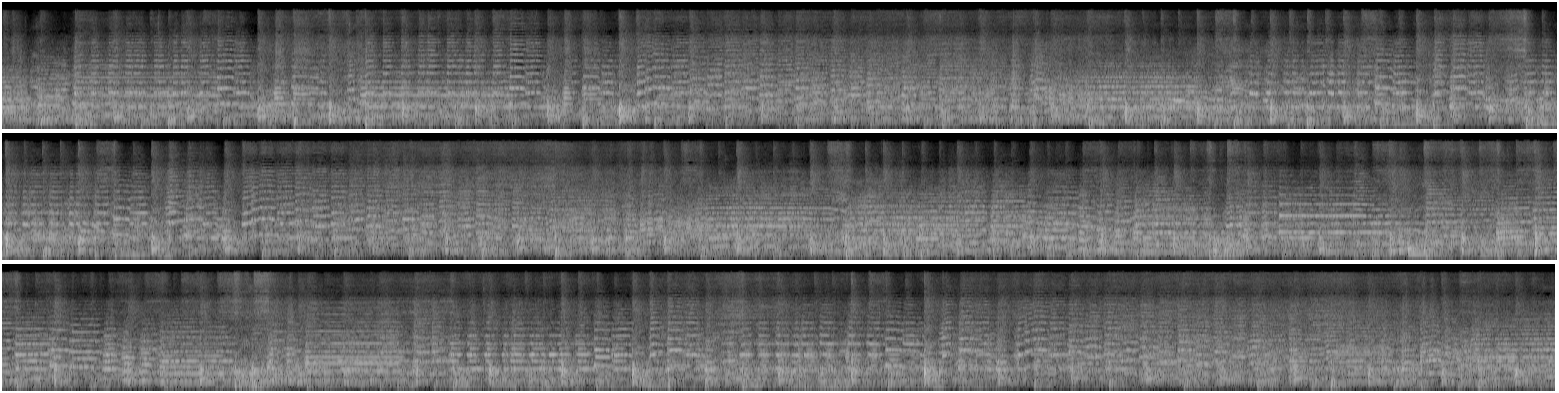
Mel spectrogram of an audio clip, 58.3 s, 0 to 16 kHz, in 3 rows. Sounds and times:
Speech: 0.0s - 28.6s, 47.2s - 55.0s
Brass instrument: 0.0s - 58.2s
Orchestra: 0.0s - 58.2s.

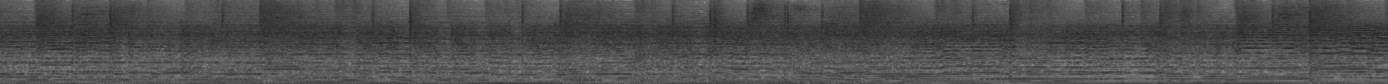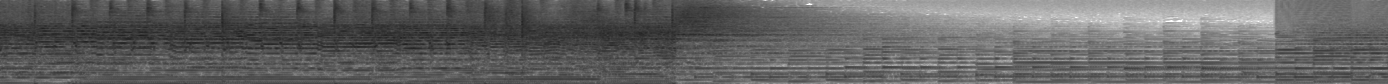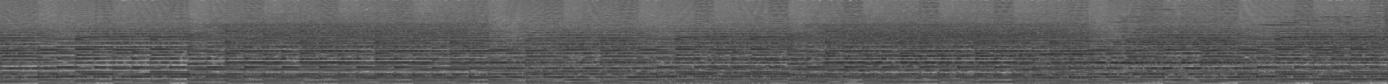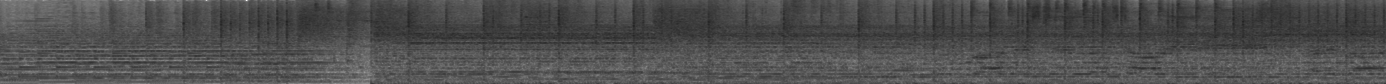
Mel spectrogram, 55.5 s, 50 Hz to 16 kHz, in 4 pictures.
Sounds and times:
Theme music: 0.0s - 55.5s.

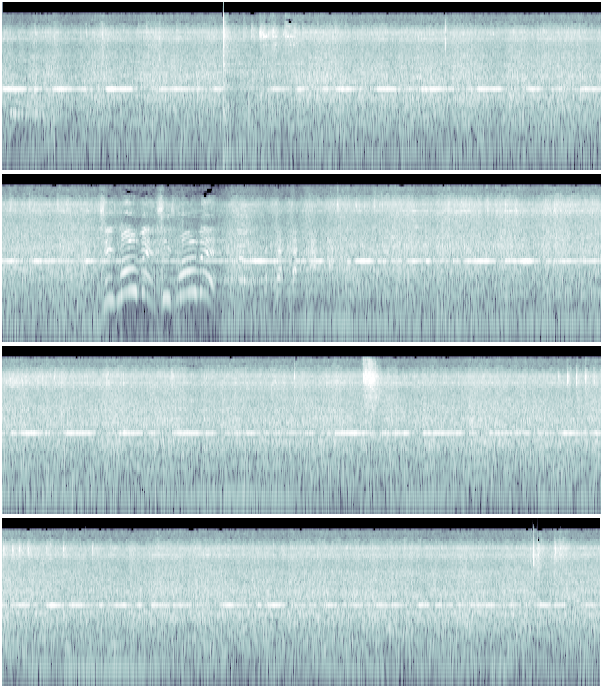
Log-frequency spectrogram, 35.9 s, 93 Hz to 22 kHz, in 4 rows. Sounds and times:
Reversing beeps: 0.0s - 11.1s, 12.2s - 35.9s.

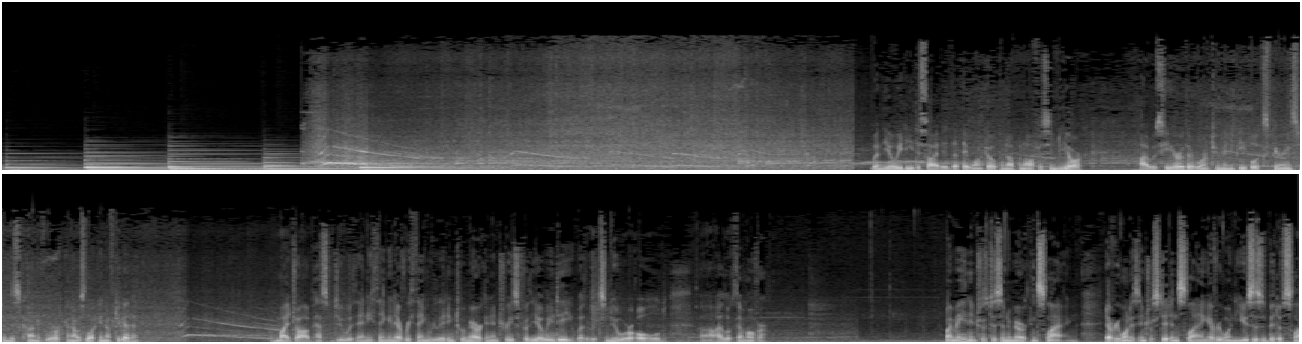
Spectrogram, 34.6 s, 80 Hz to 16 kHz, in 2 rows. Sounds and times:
Speech: 11.6s - 14.4s, 15.2s - 19.2s, 20.9s - 27.6s, 29.9s - 34.6s.

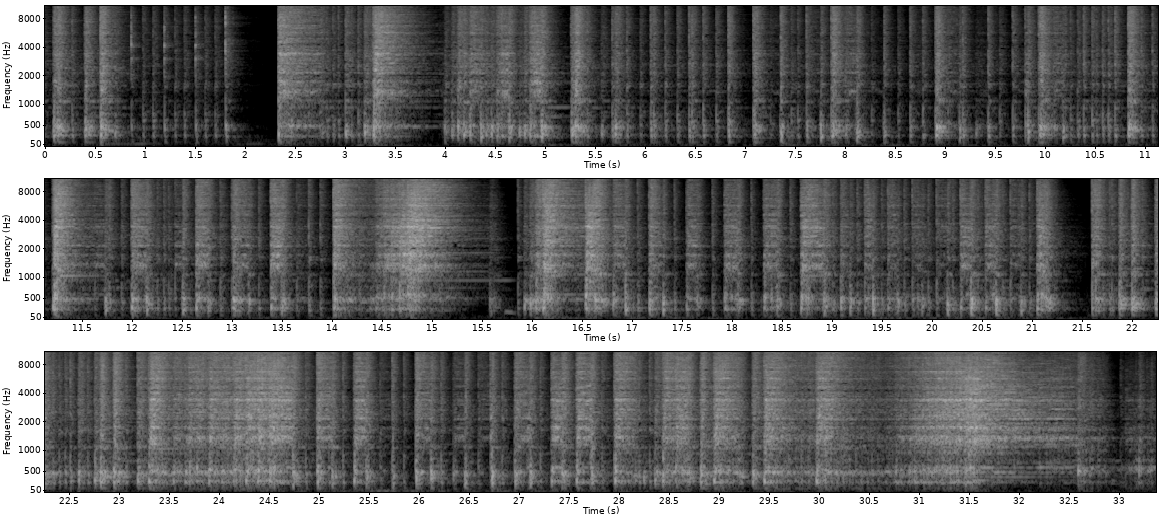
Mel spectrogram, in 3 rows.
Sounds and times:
Music: 0.0s - 33.3s.

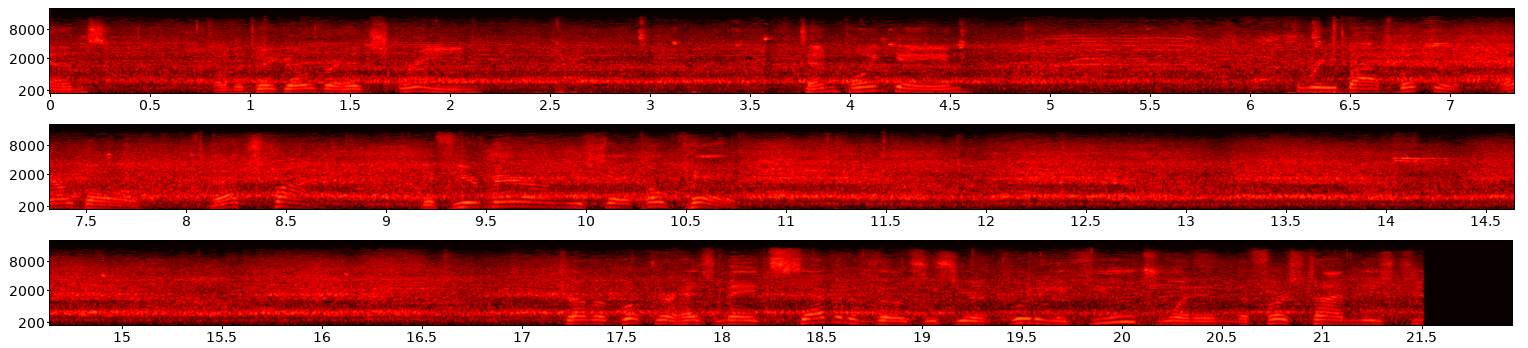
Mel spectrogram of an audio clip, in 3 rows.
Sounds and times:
Speech: 0.0s - 2.2s, 3.8s - 4.6s, 6.0s - 8.6s, 9.2s - 10.8s, 17.2s - 21.6s.

